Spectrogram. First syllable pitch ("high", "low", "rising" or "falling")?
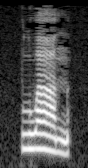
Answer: falling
